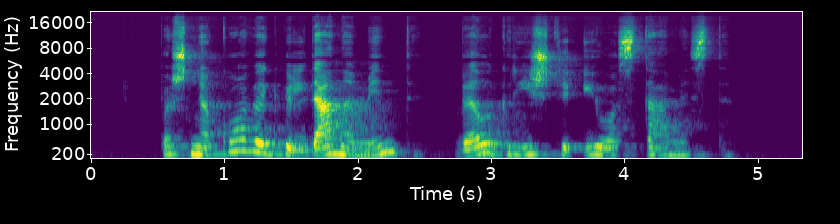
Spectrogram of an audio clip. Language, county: Lithuanian, Vilnius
